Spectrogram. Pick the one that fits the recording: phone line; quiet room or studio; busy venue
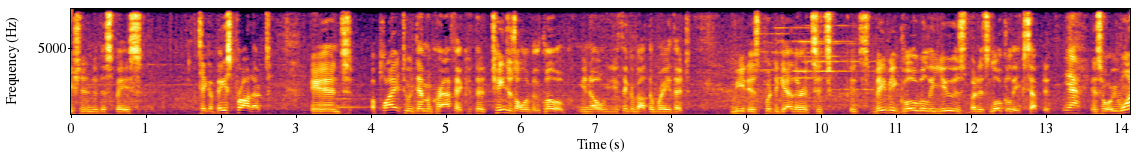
busy venue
